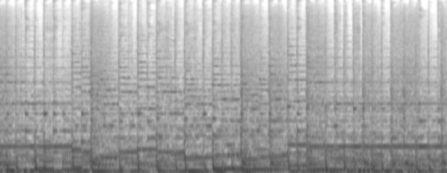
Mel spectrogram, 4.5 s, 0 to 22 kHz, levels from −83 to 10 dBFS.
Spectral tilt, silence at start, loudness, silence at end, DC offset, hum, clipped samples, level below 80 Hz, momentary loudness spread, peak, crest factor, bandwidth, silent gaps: -5.5 dB/octave; 0 s; -21 LUFS; 0 s; under 0.1%; none; under 0.1%; -26 dBFS; 2 LU; -6 dBFS; 14 dB; over 20 kHz; none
